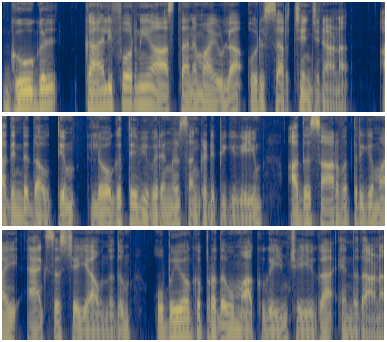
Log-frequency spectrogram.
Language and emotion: Malayalam, neutral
